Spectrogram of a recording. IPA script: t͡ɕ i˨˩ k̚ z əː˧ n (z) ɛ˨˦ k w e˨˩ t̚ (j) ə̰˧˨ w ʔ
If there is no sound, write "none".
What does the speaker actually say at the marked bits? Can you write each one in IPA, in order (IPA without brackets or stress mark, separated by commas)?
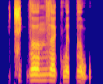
z, ɣ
